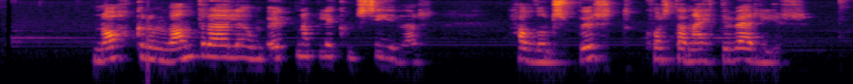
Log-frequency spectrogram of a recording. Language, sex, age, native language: Icelandic, female, 20-29, Icelandic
